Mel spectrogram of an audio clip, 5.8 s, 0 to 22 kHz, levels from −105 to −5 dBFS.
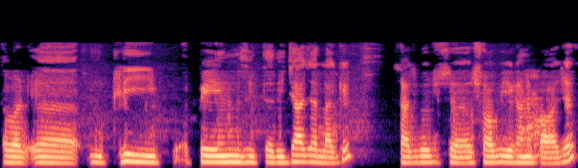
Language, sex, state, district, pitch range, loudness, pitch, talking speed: Bengali, male, West Bengal, Jalpaiguri, 140-150 Hz, -17 LUFS, 145 Hz, 155 wpm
